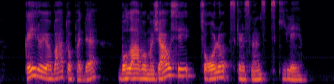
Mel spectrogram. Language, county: Lithuanian, Utena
